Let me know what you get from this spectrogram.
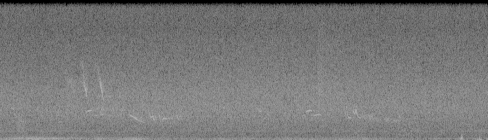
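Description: Faint, short bird chirps a few times over a low, steady outdoor rumble.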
